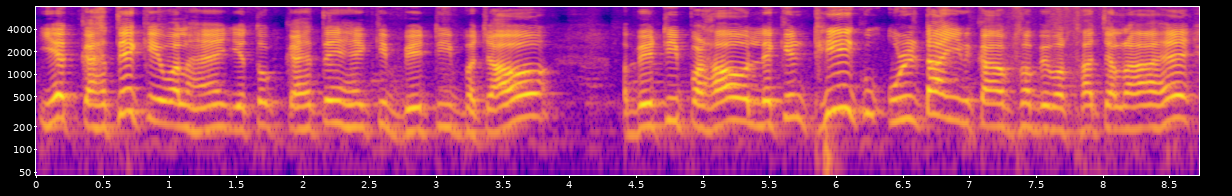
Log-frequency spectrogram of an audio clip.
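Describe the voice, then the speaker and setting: A senior advocate man, answering a street interview with indignant, rapid-fire accusations. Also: high-pitched, pushed and bright. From Uttar Pradesh.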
